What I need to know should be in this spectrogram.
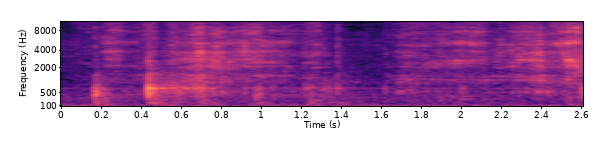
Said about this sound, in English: Just keep stirring, help the chocolate along, and make sure that it doesn't stick.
